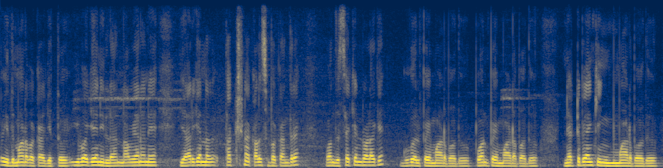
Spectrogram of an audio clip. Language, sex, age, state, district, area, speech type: Kannada, male, 18-30, Karnataka, Chitradurga, rural, spontaneous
